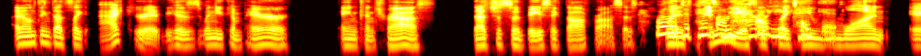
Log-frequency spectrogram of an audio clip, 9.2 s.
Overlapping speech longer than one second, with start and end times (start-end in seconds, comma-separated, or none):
6.6-8.4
